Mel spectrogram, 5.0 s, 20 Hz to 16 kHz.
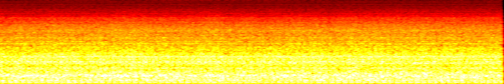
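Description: Cessna 150L's Continental O-200 four-cylinder engine and propeller running steadily, heard inside the cabin over a rush of air.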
